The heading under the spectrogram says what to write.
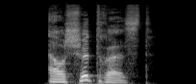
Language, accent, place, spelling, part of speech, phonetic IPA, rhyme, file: German, Germany, Berlin, erschüttrest, verb, [ɛɐ̯ˈʃʏtʁəst], -ʏtʁəst, De-erschüttrest.ogg
- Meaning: second-person singular subjunctive I of erschüttern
